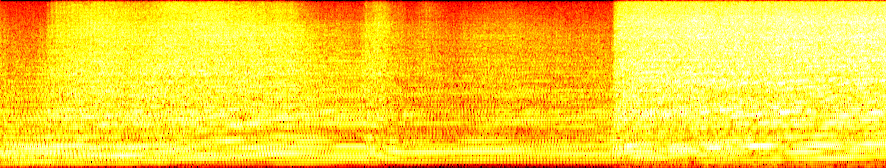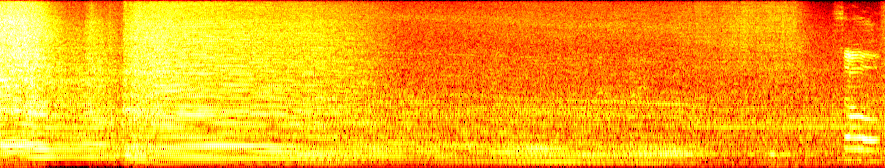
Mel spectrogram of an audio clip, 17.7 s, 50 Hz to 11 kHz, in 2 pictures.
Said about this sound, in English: We did it in 4th to try to get more RPM out of it.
